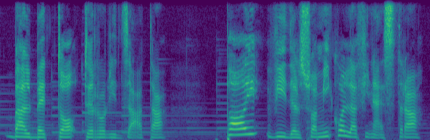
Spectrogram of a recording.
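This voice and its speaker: A woman narrating a children's story in a gentle, measured manner. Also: mid-range voice, animated, faint music behind.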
